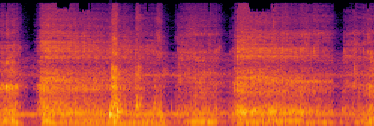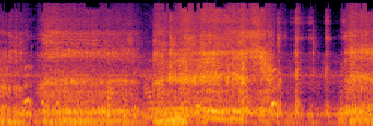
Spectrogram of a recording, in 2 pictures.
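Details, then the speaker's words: Father pretends to snore as a prank to see the baby's reaction: loud, rough, playful fake snoring with some room noise; the baby only sucks her finger and smiles. "hai Bapak sudah capek mendengkur nya dan Adik ini dia hanya isap jari guys lihat dianya isap jari dan dia hanya tersenyum hehehe"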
